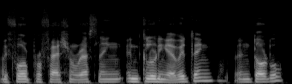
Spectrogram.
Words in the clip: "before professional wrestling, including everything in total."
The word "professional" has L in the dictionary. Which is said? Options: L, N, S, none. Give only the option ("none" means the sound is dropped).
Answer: N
